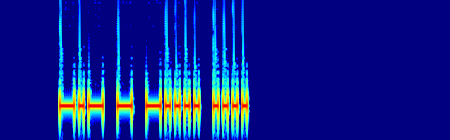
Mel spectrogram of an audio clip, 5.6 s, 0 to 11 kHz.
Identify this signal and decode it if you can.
Morse code, heard as a keyed tone, about 21 wpm, 700 Hz. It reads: KT6H
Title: USA Call Signs - 4 Characters - Repeated 2x - 20wpm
